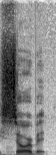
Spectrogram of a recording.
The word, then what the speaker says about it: Sorbet: They were brothers, Red and Randy Sorbet. The Sorbets pronounced their names like sorbet.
